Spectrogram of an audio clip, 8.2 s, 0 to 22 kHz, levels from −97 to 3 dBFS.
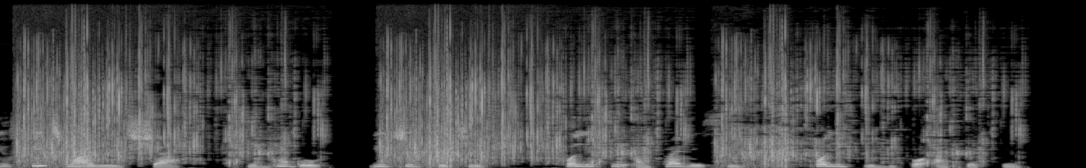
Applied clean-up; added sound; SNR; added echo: classical method Wiener filter.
